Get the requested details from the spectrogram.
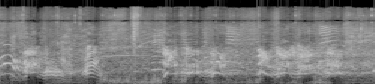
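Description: A young girl shouts excitedly outdoors.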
